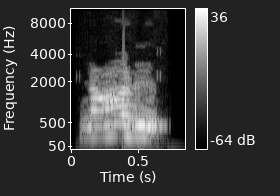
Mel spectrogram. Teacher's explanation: சோ இந்த குறில் வந்து அதோட மாத்திரை அளவுல இருந்து குறுகி ஒலிக்குது ஏன்னா இங்க நெடில் எழுத்து நா ங்குறதுதான் வந்து அதிகமா ஒலிக்குது டு ங்குறது குறுகி ஒலிக்குது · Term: குற்றியல் உகரம்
